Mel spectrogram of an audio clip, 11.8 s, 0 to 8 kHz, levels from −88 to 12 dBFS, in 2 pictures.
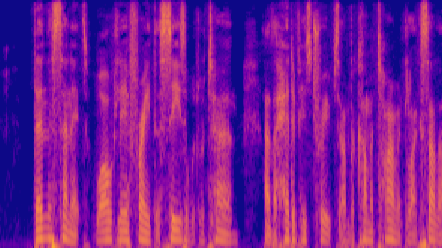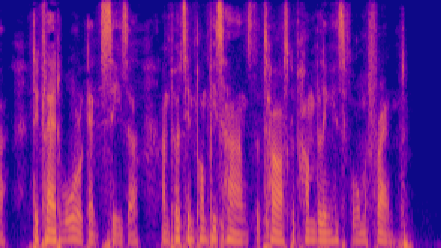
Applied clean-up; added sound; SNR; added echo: neural mask model Resemble Enhance denoiser.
